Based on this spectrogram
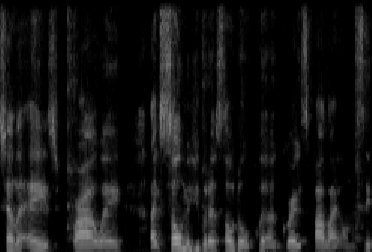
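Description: A woman speaking at a moderate pace. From Chicago, east side. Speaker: R&B singer. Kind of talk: casual interview.

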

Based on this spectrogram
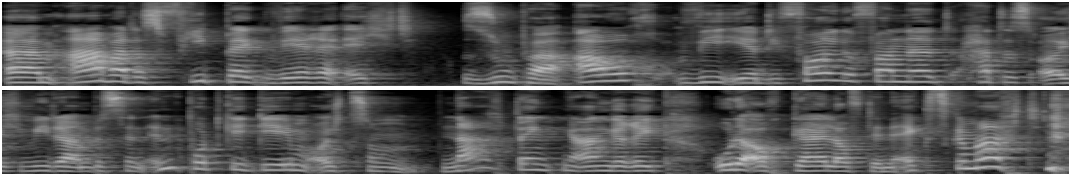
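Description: A woman with a normal speaking voice, fairly high in pitch, talks at a fairly slow pace with lively intonation and hardly any pauses. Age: 20s. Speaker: podcast host. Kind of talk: casual chat.

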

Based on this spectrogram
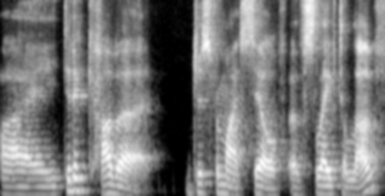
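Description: This man's voice stays at a medium pitch and varies in an ordinary way. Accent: Australian. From Australia, Melbourne. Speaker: musician. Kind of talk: interview. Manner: halting.

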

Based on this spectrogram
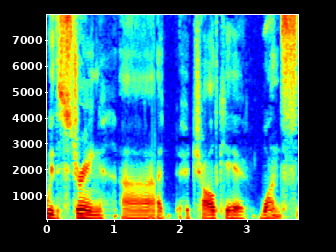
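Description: The speaker talks with an Australian accent. The background is quiet. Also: woman. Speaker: podcast host, parent. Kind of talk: solo podcast monologue. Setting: home recording. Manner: casual, chatty.

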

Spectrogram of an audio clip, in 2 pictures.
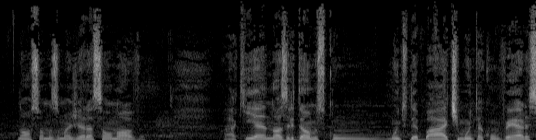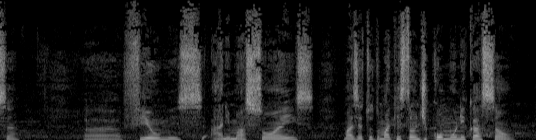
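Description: Using a plain, everyday voice, a man speaks at a moderate pace and a fairly high pitch with ordinary pitch variation. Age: 20s. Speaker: student podcast host. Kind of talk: interview. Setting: on location at a film festival.

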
